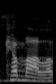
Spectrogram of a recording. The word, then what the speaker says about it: Kamala: her name right it's kamala like a comma call mala and yet she pronounces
